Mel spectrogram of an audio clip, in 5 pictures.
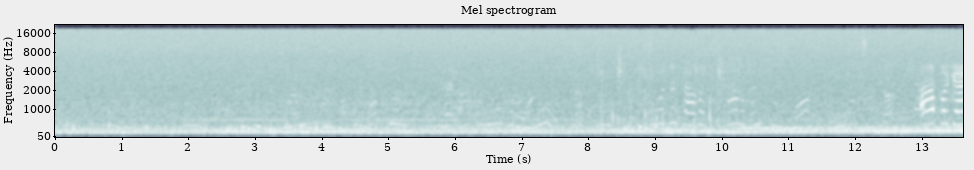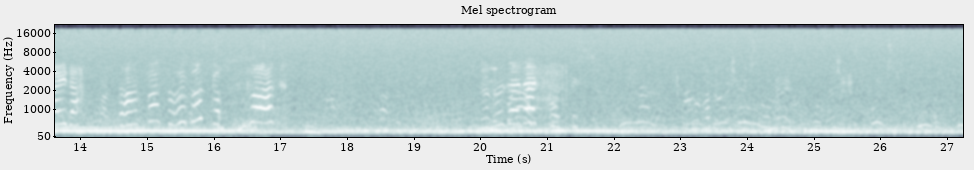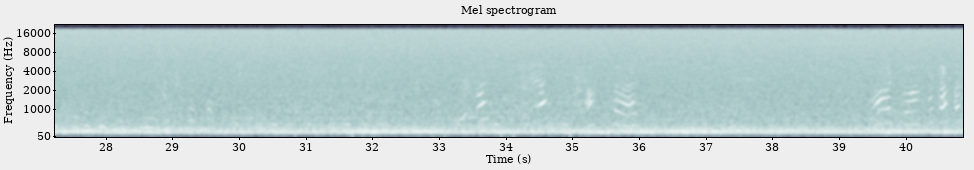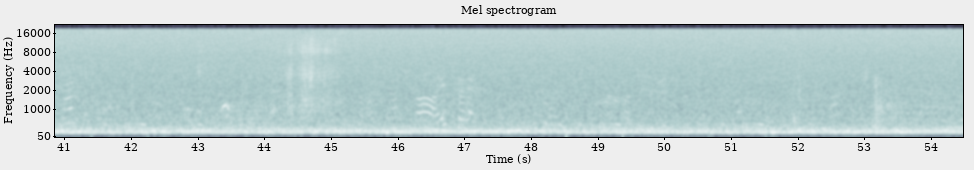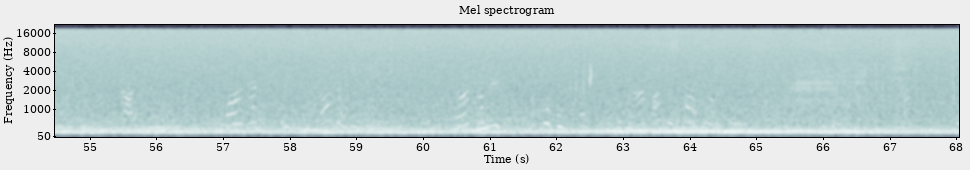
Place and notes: Recordist: Saso Puckovski
Description: Sunny day at the peak of the dune, about 40m from the Sun Dial. Tourists, wind and bush crackling noises. Recorded with ZOOM H2N Handy Recorder.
